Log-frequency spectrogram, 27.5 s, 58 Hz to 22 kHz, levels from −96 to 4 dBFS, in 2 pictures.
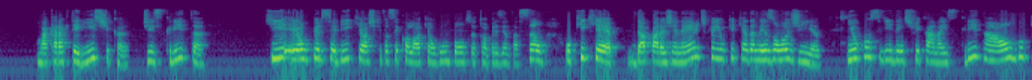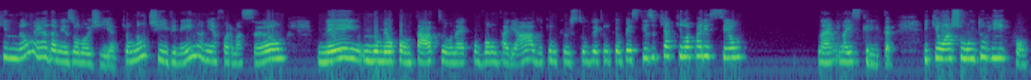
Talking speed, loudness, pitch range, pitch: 175 wpm, -25 LUFS, 220-285 Hz, 245 Hz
